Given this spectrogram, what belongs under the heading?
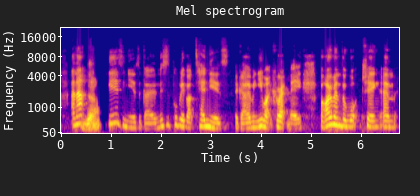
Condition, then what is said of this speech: None; typical speech.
